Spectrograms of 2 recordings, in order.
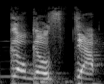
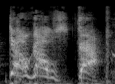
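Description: First: Put-on sung kids show jingle. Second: Shouted jingle. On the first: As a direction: chant it like a TV jingle. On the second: Pretend. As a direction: belt the jingle out slowly. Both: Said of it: "give us the jingle again".

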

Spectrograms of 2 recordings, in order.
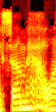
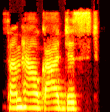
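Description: First: Dry sarcastic "Somehow" lifted high; "Somehow" said with ironic raised pitch. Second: Said in the usual way. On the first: Shown as a demonstration. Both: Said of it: "I'm being sarcastic".

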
